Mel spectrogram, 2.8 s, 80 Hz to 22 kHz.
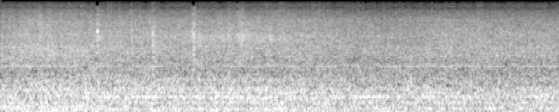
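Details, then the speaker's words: Case IH 9120 combine harvesting wheat on steep Palouse hills, separator engaged and header cutting without reel; steady even roar with no banging or clanging, normal harvesting operation. "up actually sounds fine for now and here goes the header so the Reel isn't on there we go now we're cutting sounds fine"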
